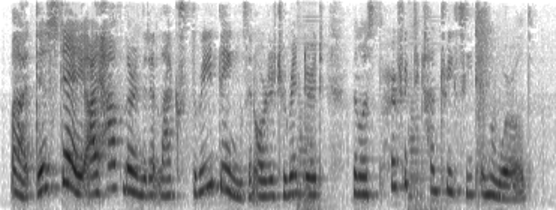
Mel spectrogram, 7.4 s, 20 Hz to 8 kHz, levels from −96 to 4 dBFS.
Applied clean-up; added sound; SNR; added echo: neural separator model SepFormer DNS4.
